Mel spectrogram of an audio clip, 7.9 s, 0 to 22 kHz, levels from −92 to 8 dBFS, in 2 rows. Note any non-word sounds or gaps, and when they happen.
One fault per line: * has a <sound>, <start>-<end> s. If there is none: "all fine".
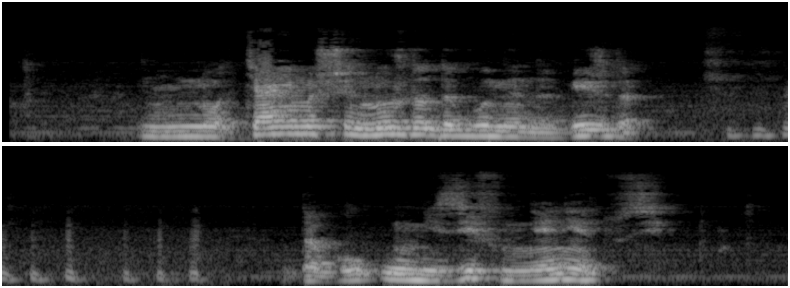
* has a laugh, 3.5-5.1 s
